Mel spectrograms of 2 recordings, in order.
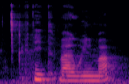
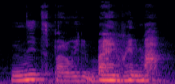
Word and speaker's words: Knit by Wilma: sous le nom de Knit by Wilma. Knit by Wilma. J'ai tendance à prononcer le K à la française, hein, bien évidemment, alors qu'il ne se prononce pas.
